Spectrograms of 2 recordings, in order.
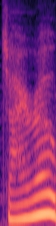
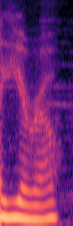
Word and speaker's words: gyro: People think it might be pronounced gyro, but it's a euro.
